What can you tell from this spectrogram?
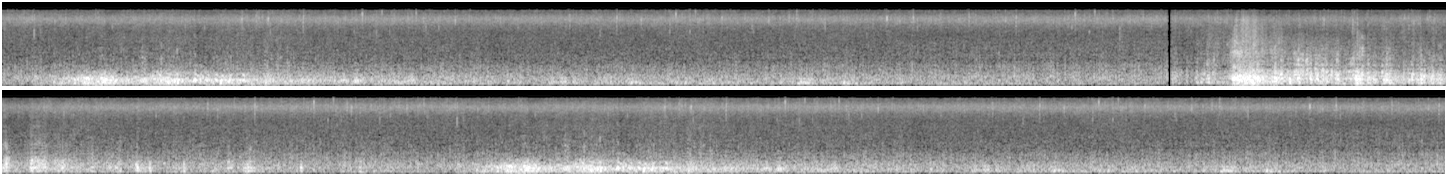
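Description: Steady heavy rain during a thunderstorm, with three rolls of thunder. The first comes near the start. The second, about twelve seconds in, is the loudest: a sharp crack that rumbles on for a few seconds. The third comes about two-thirds of the way through.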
